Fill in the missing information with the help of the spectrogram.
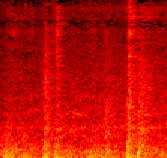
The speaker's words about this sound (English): Oh, here comes the tram. Here comes the tram.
